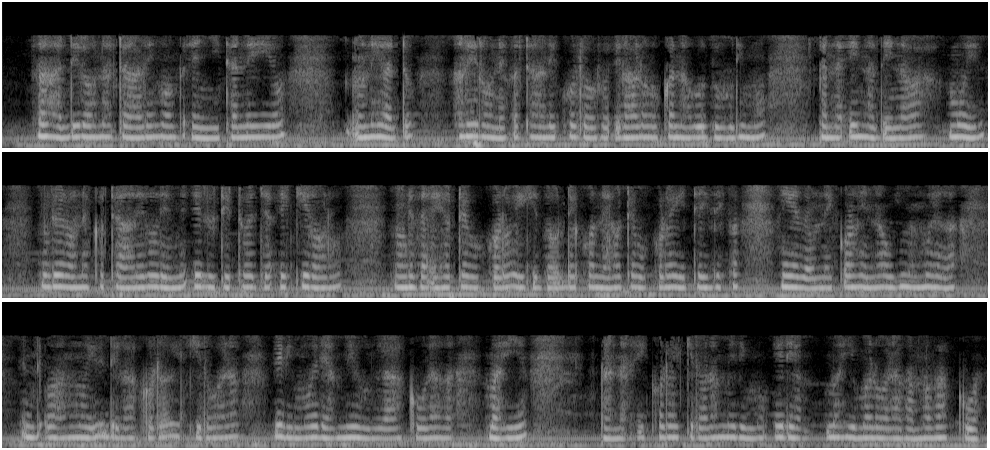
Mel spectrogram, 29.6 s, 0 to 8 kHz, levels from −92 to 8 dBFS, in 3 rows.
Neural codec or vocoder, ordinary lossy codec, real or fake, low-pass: none; AAC, 16 kbps; real; 7.2 kHz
